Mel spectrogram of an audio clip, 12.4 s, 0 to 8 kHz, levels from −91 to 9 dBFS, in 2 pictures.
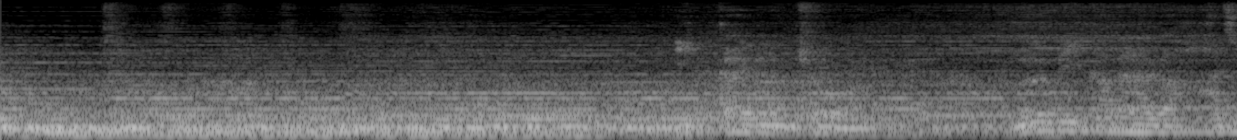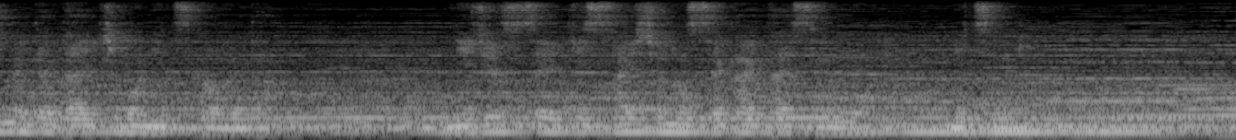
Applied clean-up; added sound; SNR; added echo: none; Wind instrument, woodwind instrument; 19 dB; reverberation time 0.7 s.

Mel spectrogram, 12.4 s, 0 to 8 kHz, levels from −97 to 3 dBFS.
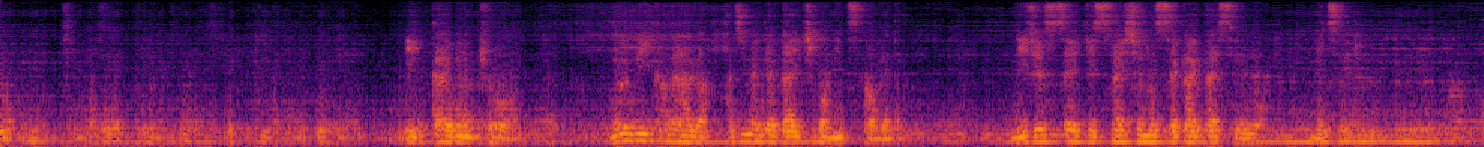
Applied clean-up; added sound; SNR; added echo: neural separator model SepFormer DNS4.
